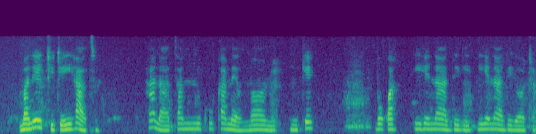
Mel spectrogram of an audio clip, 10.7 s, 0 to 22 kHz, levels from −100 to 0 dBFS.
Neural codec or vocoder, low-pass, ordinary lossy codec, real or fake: none; 7.2 kHz; none; real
